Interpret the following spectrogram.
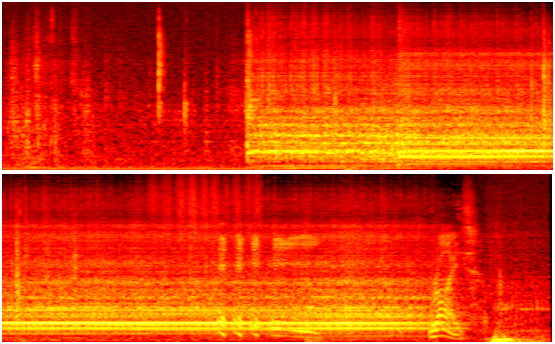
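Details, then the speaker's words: Industrial cafe machine motor with fan after cleaning out filth and clogging that stopped it running: motor kicks in and settles to an even hum with steady mid whine, no knocks or grinding; runs clean. "very happy with that so it was just filth and clagging amongst that motor that was stopping it running"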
